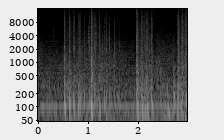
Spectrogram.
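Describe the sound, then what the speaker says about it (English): Gunfire in the WWII shooter Hell Let Loose comes in sharp bursts and single cracks at irregular intervals, with a steady low hum underneath and no talk. "we're getting shot at"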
